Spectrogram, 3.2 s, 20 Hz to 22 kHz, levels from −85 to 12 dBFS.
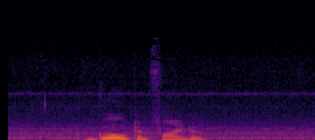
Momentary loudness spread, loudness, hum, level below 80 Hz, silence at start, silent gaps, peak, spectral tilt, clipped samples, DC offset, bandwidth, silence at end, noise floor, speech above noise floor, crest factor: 22 LU; -30 LUFS; none; -64 dBFS; 0.1 s; none; -12 dBFS; -8 dB/octave; under 0.1%; under 0.1%; 15.5 kHz; 0 s; -48 dBFS; 19 dB; 20 dB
